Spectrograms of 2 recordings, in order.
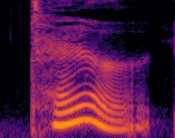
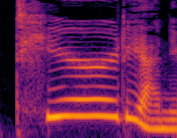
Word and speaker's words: tear: tear, 예, t-e-a-r, tear. 이걸 한번 활용을 해보는 거예요. tear이 아니고 tear이라고 발음을 하셔야 동사적인 의미를 전달하실 수가 있습니다.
